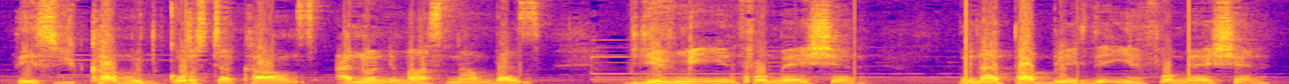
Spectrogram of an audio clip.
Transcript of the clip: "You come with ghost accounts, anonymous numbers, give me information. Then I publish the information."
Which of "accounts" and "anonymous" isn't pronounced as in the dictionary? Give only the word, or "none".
none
